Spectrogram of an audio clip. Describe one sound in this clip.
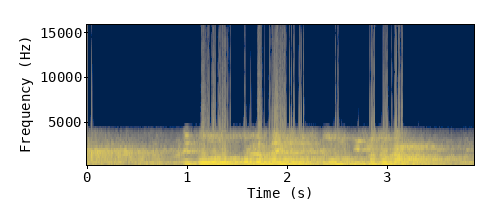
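A young man speaks into a microphone over a loudspeaker.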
